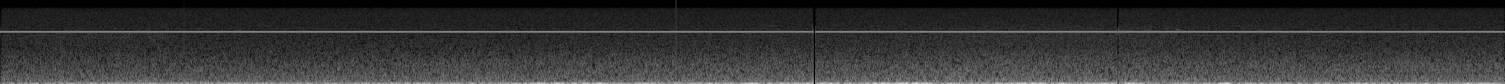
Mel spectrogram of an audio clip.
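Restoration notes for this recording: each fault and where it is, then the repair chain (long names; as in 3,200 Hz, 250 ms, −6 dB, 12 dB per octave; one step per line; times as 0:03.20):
whistle 4,600 Hz −26 dBFS
0:01.84: click
0:06.76: click
0:08.13–0:08.16: drop-out 26 ms
0:11.17–0:11.19: drop-out 17 ms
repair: click removal
notch filter 4,600 Hz, Q 30
repair the gap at 0:08.13, 26 ms
repair the gap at 0:11.17, 17 ms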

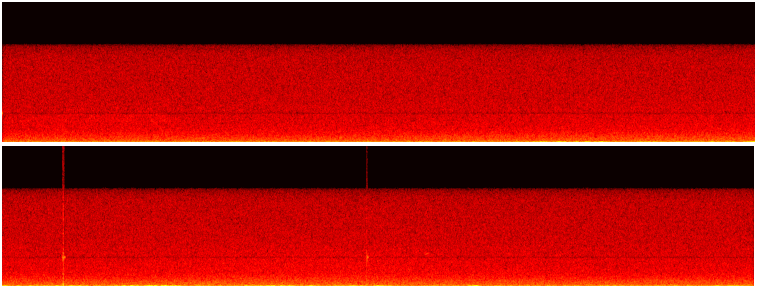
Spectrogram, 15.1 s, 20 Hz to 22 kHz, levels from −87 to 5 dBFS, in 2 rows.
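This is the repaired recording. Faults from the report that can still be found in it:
none of them is left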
